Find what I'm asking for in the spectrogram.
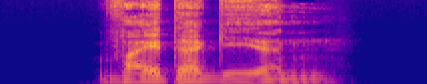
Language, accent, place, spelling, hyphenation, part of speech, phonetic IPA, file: German, Germany, Berlin, weitergehen, wei‧ter‧ge‧hen, verb, [ˈvaɪ̯tɐˌɡeːən], De-weitergehen.ogg
- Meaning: 1. to proceed, progress, continue 2. to keep moving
